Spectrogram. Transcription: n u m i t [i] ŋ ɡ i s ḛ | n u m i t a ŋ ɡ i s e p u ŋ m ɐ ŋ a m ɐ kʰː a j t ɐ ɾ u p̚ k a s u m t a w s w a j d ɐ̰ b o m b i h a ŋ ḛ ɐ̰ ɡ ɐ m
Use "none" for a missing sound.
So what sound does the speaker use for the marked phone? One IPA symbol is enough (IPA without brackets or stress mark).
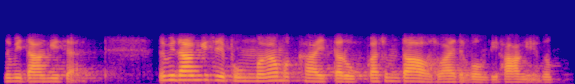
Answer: a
